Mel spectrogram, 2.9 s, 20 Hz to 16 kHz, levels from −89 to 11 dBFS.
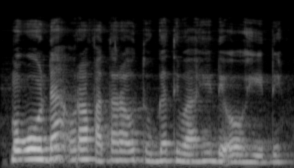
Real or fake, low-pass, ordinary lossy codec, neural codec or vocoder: real; 10.8 kHz; none; none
